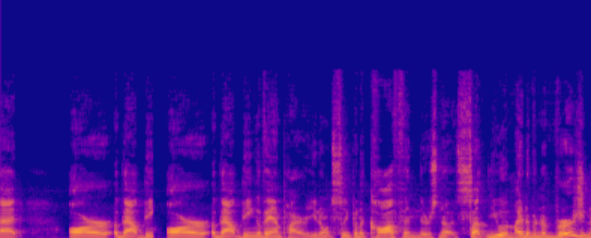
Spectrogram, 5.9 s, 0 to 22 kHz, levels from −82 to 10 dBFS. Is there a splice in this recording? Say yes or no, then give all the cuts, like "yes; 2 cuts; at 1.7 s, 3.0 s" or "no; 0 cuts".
yes; 1 cut; at 1.5 s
